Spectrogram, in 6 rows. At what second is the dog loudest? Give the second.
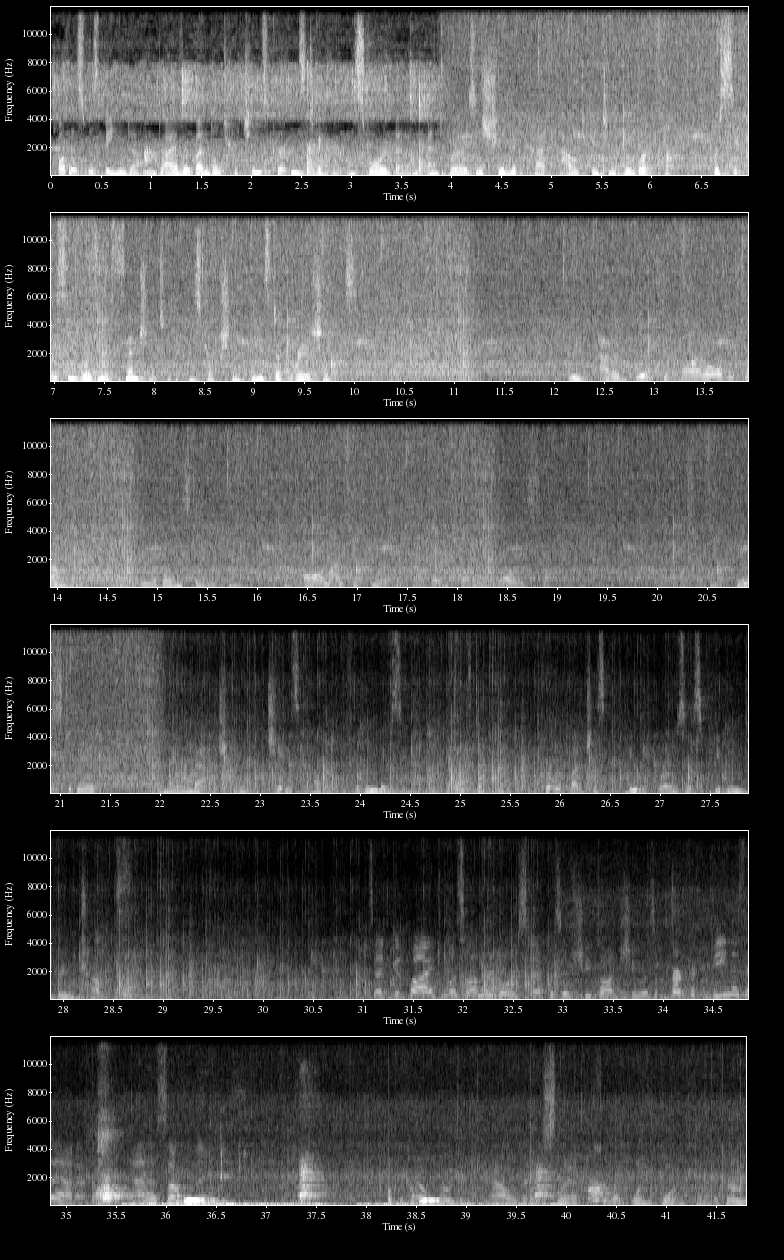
36 s.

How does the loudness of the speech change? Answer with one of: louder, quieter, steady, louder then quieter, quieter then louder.
quieter.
